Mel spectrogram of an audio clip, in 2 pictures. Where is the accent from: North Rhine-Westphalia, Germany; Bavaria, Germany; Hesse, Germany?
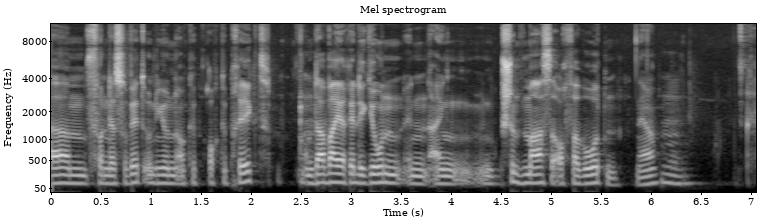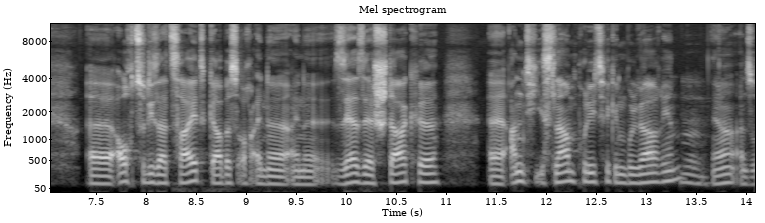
Hesse, Germany; Frankfurt; ich bin im Vorort von Frankfurt groß geworden, wo an sich sehr viele Muslime leben.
